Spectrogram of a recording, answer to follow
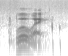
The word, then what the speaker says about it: wu wei: And then, with this character, this is pronounced, this one is Wu, and this one is Wei. Wu Wei.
